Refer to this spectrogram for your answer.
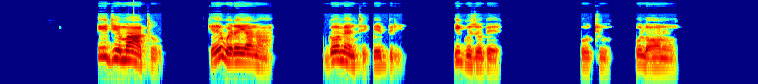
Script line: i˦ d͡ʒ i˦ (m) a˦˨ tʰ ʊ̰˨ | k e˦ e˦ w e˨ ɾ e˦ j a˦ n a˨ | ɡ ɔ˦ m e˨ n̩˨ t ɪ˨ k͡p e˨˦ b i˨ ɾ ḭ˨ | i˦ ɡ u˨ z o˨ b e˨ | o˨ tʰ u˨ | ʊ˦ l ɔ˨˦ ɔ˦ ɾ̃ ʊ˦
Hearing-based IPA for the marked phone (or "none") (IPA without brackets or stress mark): m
